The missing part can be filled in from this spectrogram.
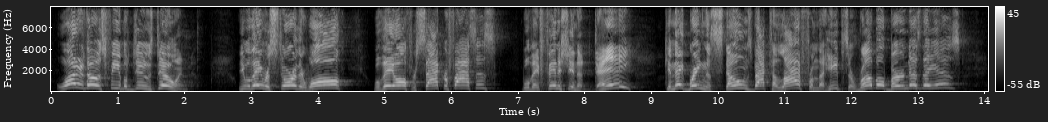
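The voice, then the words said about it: Put-on Kentucky-style accent. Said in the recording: “That accent is ancient Ammonite. ... By way of Kentucky.”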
